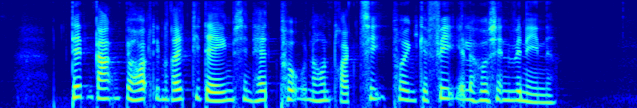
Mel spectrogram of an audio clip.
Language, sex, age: Danish, female, 27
